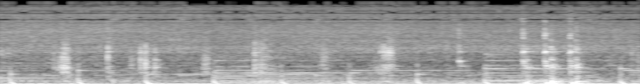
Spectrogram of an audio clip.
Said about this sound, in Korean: 이렇게 넣고 잘 끓여줍니다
